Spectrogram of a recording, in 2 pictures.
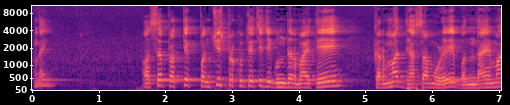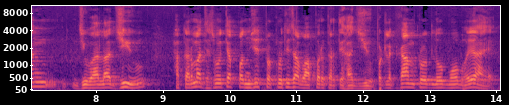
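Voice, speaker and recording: A man's voice: on the high side, moderate pace, darkish tone. Man preaching with rhythmic lists. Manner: asks the audience for agreement; lists terms in rhythmic sequence. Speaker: spiritual teacher. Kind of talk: devotional sermon.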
